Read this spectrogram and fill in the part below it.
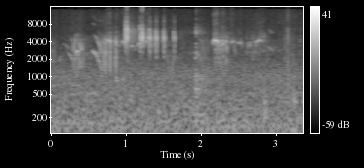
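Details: Speckled mousebirds eating an apple make a quick series of sharp high ticks and chirps, followed by a thin drawn-out twitter.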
